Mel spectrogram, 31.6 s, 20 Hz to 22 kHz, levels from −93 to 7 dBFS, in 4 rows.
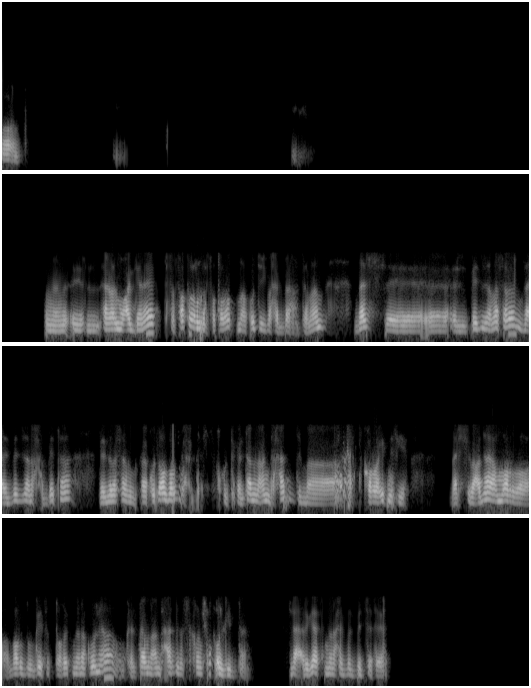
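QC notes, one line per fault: Throughout: Codec 2 vocoder. The speech is rebuilt from pitch, voicing, level and a coarse spectral envelope rather than the original waveform, so it comes out robotic and buzzy, confined to 200 Hz to 3.7 kHz. The heavy smearing fits roughly 2.4 kbit/s.
10.78–10.99 s, 18.38–18.93 s, 20.80–21.26 s and 26.78–27.08 s: bit errors on digital voice radio. Corrupted bits, at a rate of a few percent, scramble the pitch, level and voicing parameters of whole frames, so the synthetic speech lurches in pitch and loudness and dissolves into warbling, bleeping gibberish.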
